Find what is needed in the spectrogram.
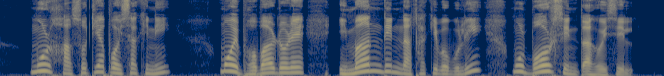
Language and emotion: Assamese, fearful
